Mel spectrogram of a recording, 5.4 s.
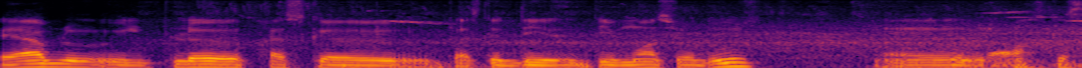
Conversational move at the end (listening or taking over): listening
